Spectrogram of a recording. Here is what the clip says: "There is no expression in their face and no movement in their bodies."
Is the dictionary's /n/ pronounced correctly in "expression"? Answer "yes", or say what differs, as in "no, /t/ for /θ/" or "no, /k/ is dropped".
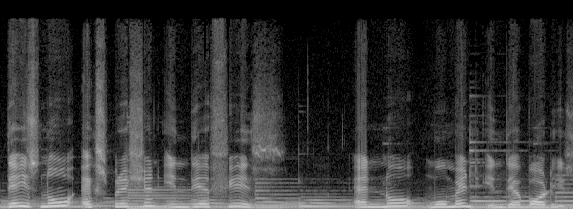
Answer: yes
